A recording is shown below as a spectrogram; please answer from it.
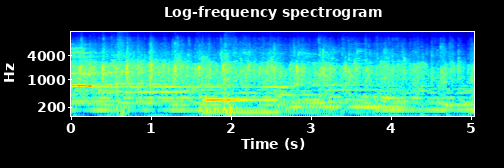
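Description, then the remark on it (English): A church audience claps steadily for people going back to their seats, a dense wash of many hands with sustained organ or keyboard tones underneath, filling the whole stretch at a moderate, even level. “Clap for them as they go back to their seats.”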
